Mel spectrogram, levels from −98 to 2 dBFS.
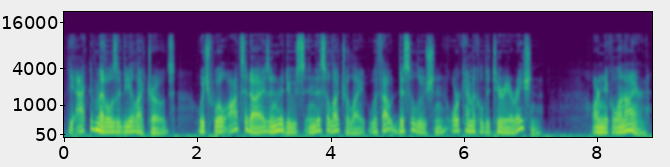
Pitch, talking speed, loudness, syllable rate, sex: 120 Hz, 145 wpm, -18 LUFS, 6.8 syllables/s, male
